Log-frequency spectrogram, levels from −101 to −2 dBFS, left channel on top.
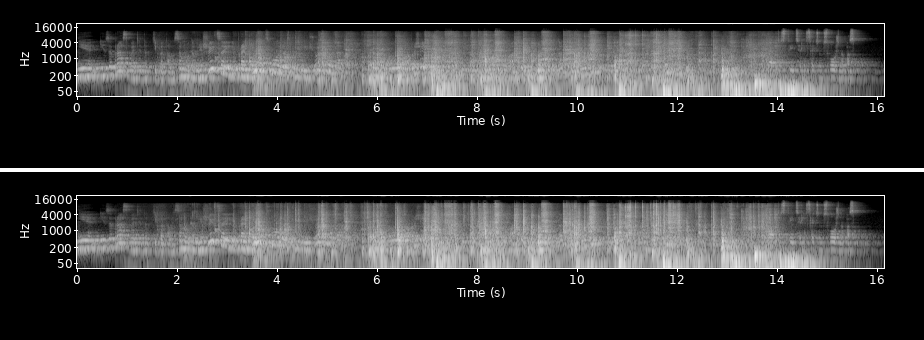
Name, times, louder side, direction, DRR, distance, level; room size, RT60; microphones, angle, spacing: voice 1, 0.0-10.8 11.2-12.1, equal, 15° left, 2 dB, 1.2 m, -37 dB
sound 1, 1.7-1.8 2.1-2.9 3.1-14.8, right 3 dB, 55° right, 0.6 m, -29 dB
voice 2, 13.6-15.7, right 1 dB, 5° right, 5 dB, 0.7 m, -42 dB
9.3 x 3.7 x 6.5 m, 1.4 s
head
